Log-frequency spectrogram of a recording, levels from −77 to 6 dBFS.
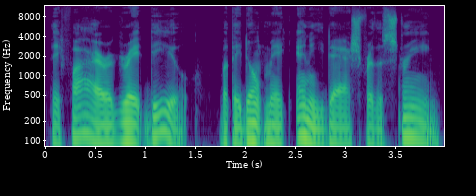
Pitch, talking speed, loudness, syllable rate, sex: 95 Hz, 210 wpm, -19 LUFS, 4.3 syllables/s, male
